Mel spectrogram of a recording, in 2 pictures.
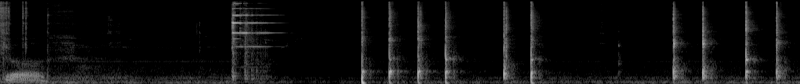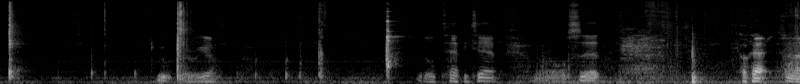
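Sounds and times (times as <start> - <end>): metal clang ringing: 2.3 - 3.0.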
